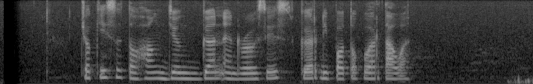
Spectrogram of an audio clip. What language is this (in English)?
Sundanese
